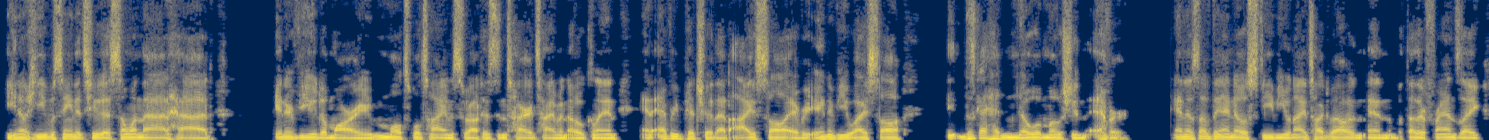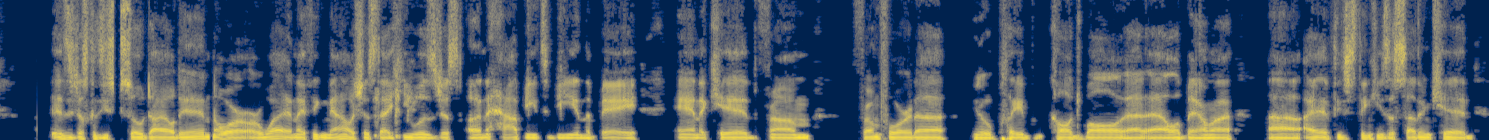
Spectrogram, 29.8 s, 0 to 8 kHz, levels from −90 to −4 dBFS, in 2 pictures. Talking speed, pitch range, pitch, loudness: 210 wpm, 80-95 Hz, 85 Hz, -13 LUFS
